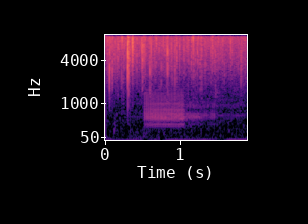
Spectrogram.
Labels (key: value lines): label: biophony, croak
recorder: SoundTrap 500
